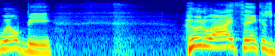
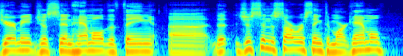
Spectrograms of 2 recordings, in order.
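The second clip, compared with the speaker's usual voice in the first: ordinary talk, nothing marked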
